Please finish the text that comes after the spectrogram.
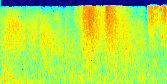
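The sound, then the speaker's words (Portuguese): A loud thunderclap from a lightning strike hitting a crowd of people, a heavy continuous rumble with a few sharper crackling bursts rolling through it over about three seconds, with no voices. “relâmpago atinge aquelas pessoas sedentas pelo sofrimento da heroína”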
